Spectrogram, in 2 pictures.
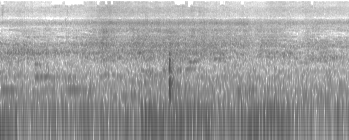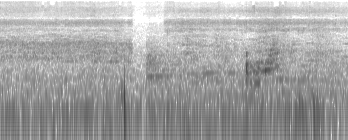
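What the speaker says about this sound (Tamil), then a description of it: "கருவேப்பிலை பொரிஞ்சதும் நம்ம ஊற வச்சு வச்சுக்கிற காடையை சேர்த்துக்கலாம்" Marinated quail pieces sizzle in hot oil with fried curry leaves, giving a steady close hiss with a few soft clinks of stirring.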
